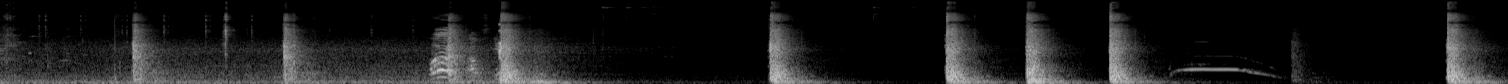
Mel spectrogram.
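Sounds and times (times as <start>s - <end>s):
faint gunshot: 7.7s - 8.2s, 9.5s - 11.6s, 14.5s - 15.0s
pistol gunshots with echo: 7.7s - 8.3s, 9.4s - 11.6s, 14.5s - 15.0s.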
